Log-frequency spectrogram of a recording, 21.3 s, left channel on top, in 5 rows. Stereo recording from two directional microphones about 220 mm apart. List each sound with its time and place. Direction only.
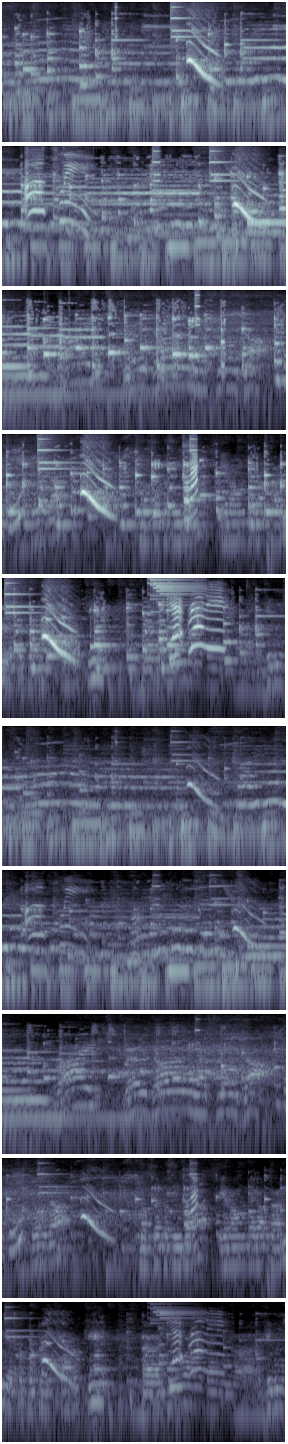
0.2 s music: 40° left (ahead or behind)
19.1 s ding: 40° left (ahead or behind)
